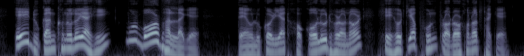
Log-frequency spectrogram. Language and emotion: Assamese, happy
